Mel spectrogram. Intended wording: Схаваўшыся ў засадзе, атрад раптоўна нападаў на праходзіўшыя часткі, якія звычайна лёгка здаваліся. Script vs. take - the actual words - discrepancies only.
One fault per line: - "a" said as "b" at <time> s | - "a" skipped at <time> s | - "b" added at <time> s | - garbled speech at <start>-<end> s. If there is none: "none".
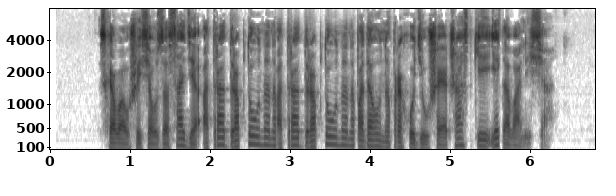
- "атрад раптоўна" added at 2.9 s
- "якія звычайна лёгка" skipped at 5.5 s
